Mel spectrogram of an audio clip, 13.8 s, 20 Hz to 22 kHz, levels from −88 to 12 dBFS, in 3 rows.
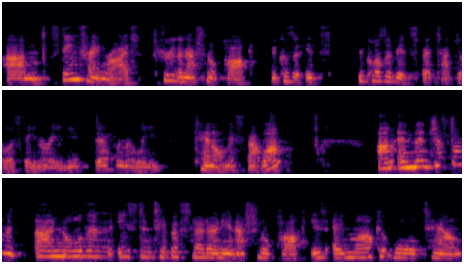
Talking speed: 175 wpm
